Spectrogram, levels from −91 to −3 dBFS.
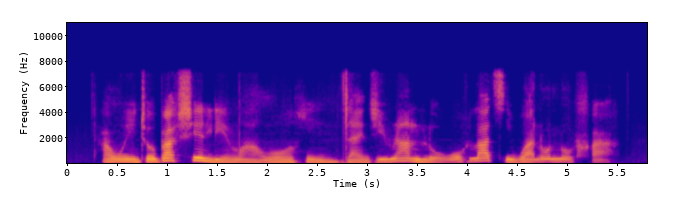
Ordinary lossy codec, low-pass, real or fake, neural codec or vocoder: none; 7.2 kHz; fake; codec, 16 kHz, 1 kbps, X-Codec, HuBERT features, trained on LibriSpeech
